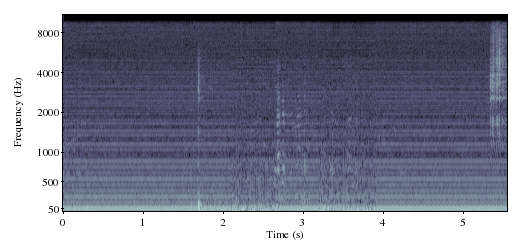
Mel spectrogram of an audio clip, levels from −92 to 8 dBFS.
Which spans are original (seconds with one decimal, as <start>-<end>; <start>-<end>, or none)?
0.0-2.1; 2.7-3.2; 3.9-5.6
